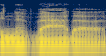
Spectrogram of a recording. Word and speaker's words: Nevada: add insult to injury Marin uses the pronunciation of Nevada not preferred by residents although he does complement it as a beautiful state what what is that in reference to Nevada no one likes that pronunciation he say and I think I corrected him and said say Nevada oh really yeah yeah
